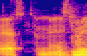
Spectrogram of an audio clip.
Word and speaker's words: Estime: Estime, yeah.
